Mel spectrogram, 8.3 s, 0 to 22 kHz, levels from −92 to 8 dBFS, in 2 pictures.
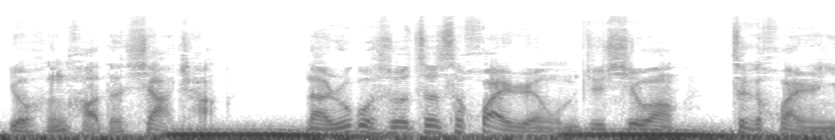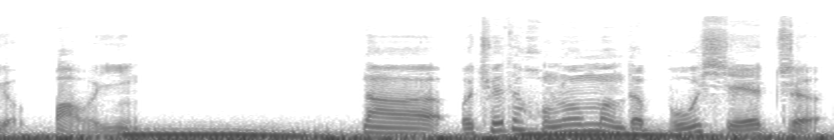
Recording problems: low rumble; loud; throughout; 2 dB below the speech

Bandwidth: 14.5 kHz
